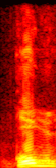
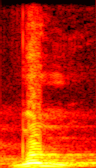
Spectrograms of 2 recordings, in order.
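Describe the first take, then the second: First: It begins with a k sound. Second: It begins with a g sound.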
